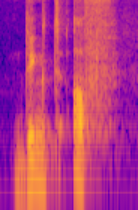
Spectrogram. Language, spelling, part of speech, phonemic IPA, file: Dutch, dingt af, verb, /ˈdɪŋt ˈɑf/, Nl-dingt af.ogg
- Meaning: inflection of afdingen: 1. second/third-person singular present indicative 2. plural imperative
